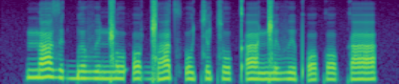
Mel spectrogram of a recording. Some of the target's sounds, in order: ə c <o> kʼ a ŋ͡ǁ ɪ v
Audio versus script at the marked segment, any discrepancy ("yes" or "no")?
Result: no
